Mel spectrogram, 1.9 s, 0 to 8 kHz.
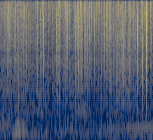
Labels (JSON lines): {"label": "biophony, cascading saw", "recorder": "SoundTrap 600 or HydroMoth"}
